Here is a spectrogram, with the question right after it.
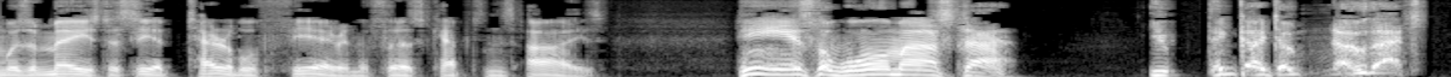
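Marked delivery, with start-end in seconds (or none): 3.7-5.1 very high, impassioned roar; furious shout. A narrator's reading. First Captain choking apothecary over the War Master, furious shout. 5.7-7.1 high, strangled protest; gasped. A narrator's reading. Apothecary being choked by First Captain, gasped. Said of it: "gasped Vaden".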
